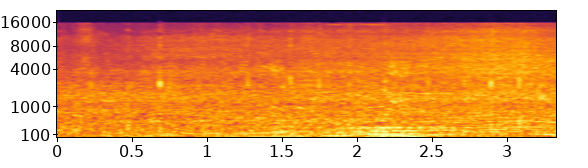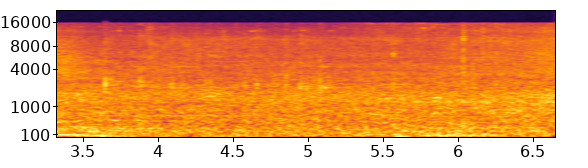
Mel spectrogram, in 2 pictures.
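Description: Busy city traffic rumbles steadily outdoors.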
